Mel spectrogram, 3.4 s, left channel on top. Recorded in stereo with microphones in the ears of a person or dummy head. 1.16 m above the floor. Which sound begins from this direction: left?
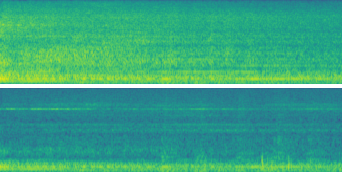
Footsteps, at 1.6 s.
